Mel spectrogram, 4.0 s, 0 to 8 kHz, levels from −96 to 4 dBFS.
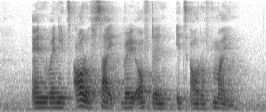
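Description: No technical faults can be heard anywhere in the speech.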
